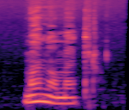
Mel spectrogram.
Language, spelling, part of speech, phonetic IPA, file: Polish, manometr, noun, [mãˈnɔ̃mɛtr̥], LL-Q809 (pol)-manometr.wav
